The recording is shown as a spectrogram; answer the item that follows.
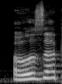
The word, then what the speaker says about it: Xhosa: Now, side note, this is actually supposed to be pronounced with a click. It's like the Xhosa people, and I can't do it right, so I'm just going to call them Xhosa,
